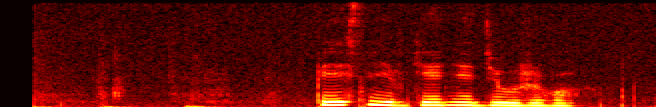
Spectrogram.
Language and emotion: Russian, neutral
